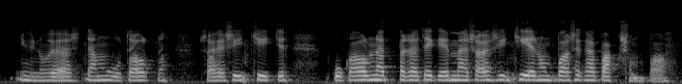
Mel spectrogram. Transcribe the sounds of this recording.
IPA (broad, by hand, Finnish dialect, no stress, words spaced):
niː no ehæ sitæ muːtɑ olt no sɑihɑ siːnt siːt kukɑ ol næpːæræ tekemæː sɑihɑ siːnt hienompɑː sekæ pɑksumpɑː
